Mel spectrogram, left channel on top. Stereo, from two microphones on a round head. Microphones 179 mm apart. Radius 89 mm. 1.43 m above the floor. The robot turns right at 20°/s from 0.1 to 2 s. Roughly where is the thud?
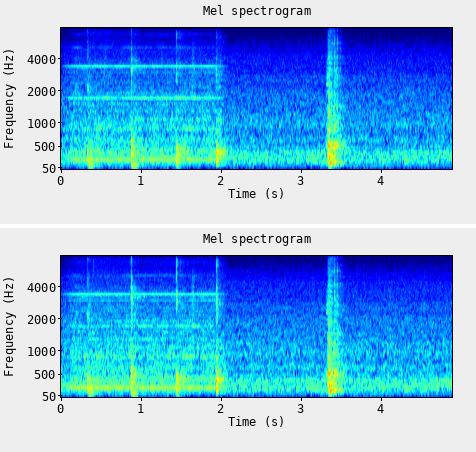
Centre.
